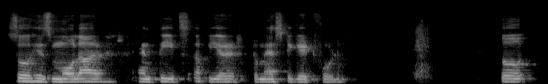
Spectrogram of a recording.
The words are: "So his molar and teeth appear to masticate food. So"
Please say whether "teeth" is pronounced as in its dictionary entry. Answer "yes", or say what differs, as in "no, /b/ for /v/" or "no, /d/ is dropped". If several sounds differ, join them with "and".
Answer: no, /s/ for /θ/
